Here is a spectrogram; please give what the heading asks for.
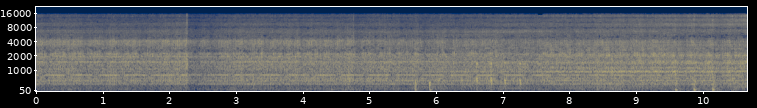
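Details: BMW 325xi (E46) engine running; light, uneven metallic rattling and ticking over faint engine hum, unchanged when the DISA valve is unplugged; source of the rattle not identified.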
